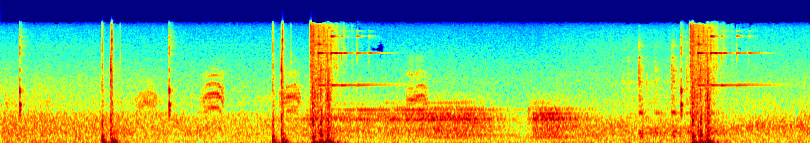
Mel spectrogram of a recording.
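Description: Game menu clicks tap sharply.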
